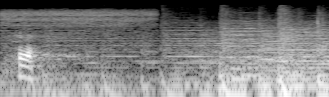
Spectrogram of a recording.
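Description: Steady hiss of compressed air from a paint spray gun's airline, with a short falling voice sound just after the start. The hiss stops suddenly about a second in and background music takes over.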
